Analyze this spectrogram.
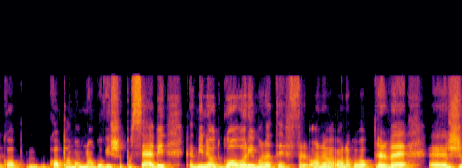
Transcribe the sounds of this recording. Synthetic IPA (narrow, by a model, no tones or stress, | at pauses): kopkopamomno̞ɡoʋiʃeposɛbikad̪miːneod̪ɡo̞ʋoɾimonat̪efo̰naʔonakopr̩ʋeʒ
